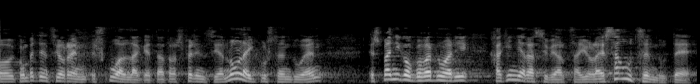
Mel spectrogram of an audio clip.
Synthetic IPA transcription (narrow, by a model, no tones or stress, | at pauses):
ko̞mpe̞t̪e̞nt͡sio̞re̞ne̞skuald̪ake̞t̪at̪ɾansfe̞ɾe̞nt͡siano̞laikust̪e̞nd̪ue̞n | e̞spaɲiko̞ɣo̞β̞e̞ɾnuaɾiʝakiɲaɾasiβ̞e̞aɾt͡sajo̞lae̞saɣut͡se̞nd̪ut̪e̞̰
